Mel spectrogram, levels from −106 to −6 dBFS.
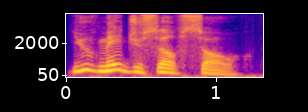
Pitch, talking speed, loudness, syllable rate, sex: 155 Hz, 180 wpm, -16 LUFS, 5.0 syllables/s, male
